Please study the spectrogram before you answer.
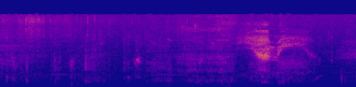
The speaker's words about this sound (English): Gosh, I love that crunch. That crunch noise is so satisfying.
